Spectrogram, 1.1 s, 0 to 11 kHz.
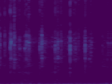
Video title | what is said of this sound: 2 Cool EDC Tools - Big Idea Design Bit Bar Inline and Ti Wrench | it rattles just a little bit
